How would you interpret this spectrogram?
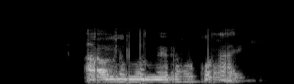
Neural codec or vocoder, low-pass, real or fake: codec, 44.1 kHz, 2.6 kbps, SNAC; 5.4 kHz; fake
